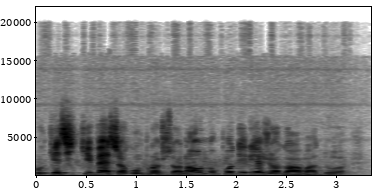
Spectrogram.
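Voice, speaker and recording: An unremarkable speaking voice, a man at a fairly quick pace with lively intonation. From Brazil, São Vicente (São Paulo coast). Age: 60s. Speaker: sports journalist. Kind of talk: radio talk monologue. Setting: online radio.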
